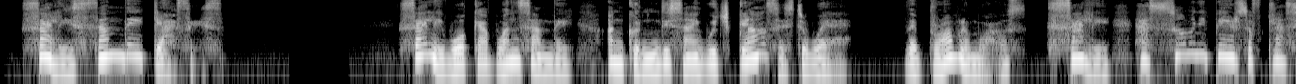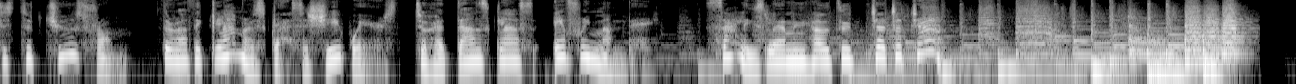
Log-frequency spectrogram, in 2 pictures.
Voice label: english narration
